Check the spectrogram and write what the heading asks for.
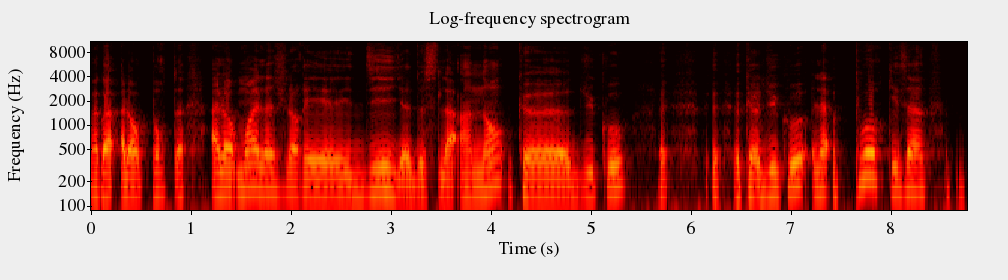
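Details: Stuttering in an adult man who stutters himself, with blocks and hesitations coming without warning, sometimes mid-sentence; mocked for it in primary school.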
